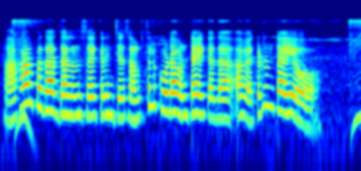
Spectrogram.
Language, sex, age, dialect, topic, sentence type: Telugu, female, 56-60, Utterandhra, agriculture, statement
